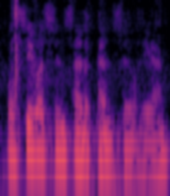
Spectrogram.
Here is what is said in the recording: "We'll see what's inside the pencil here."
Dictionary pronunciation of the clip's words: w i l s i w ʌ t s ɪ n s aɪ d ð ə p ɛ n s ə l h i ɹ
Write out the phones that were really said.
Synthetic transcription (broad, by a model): w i l s i w ʌ t s ɪ n s aɪ d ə p ɛ n s ə l h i ɹ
